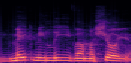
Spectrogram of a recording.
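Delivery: ordinary delivery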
